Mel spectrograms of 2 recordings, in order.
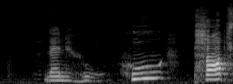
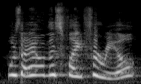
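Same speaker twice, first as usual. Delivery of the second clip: acted disbelief; 12 semitones higher, 6 dB louder than usual. Retold anxious question at the gate.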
